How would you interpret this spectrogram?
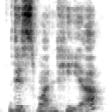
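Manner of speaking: normal talking voice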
